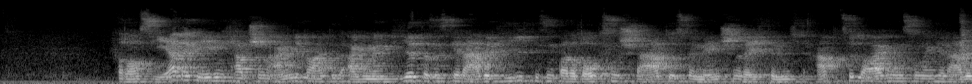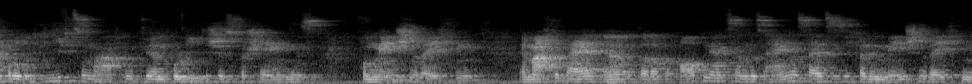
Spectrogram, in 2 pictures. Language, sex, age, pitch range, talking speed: German, male, 20-39, 115-135 Hz, 130 wpm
